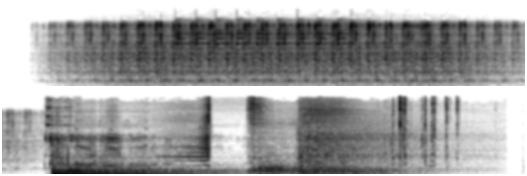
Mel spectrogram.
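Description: Logo intro sound design: a fast, buzzing pulse runs for about five seconds, then a loud, deep boom hits about halfway through. A whoosh and a few glitchy clicks follow and fade out.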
